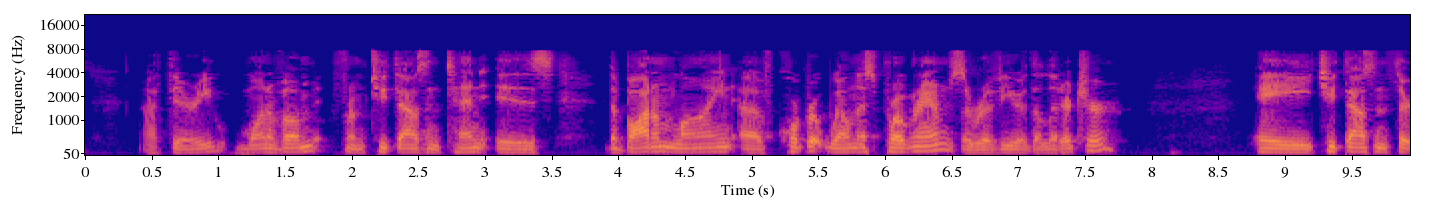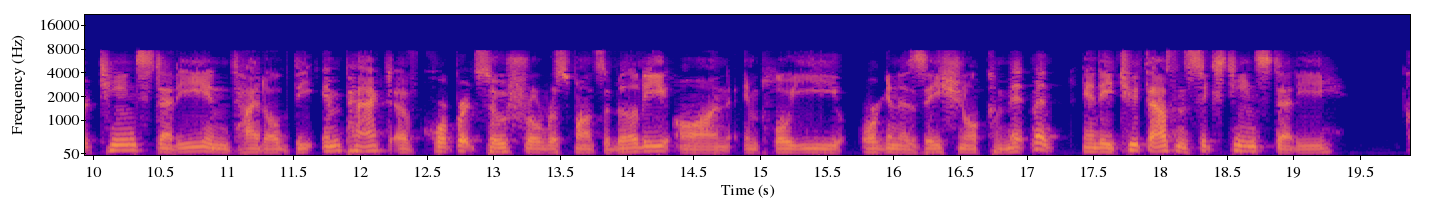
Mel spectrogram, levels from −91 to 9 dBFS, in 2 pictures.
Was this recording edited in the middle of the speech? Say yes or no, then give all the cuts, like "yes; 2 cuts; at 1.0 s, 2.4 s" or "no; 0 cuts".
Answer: yes; 1 cut; at 17.3 s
